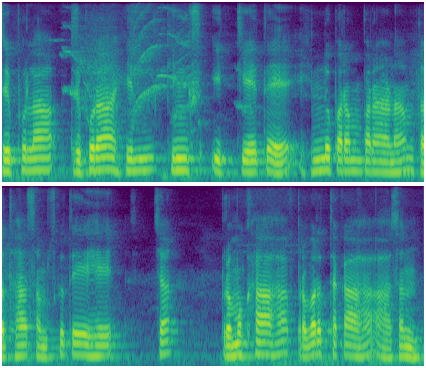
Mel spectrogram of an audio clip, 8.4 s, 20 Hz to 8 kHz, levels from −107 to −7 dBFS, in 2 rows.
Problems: background sounds at intervals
